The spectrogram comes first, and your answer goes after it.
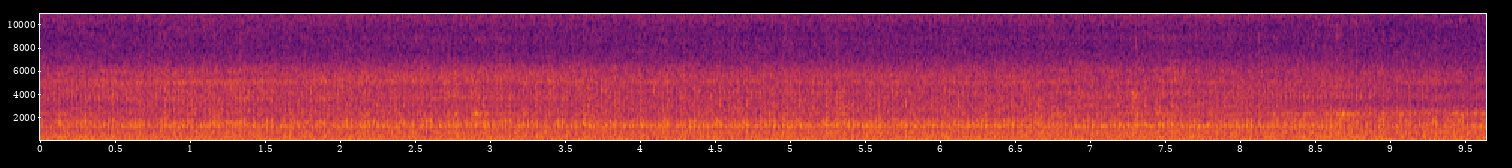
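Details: BMW E61 535d pre-LCI diesel idling in the morning with a faint, uneven ticking chatter about twice a second above the diesel clatter, heard near the EGR cooler; cause unknown.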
